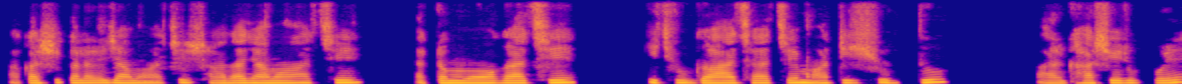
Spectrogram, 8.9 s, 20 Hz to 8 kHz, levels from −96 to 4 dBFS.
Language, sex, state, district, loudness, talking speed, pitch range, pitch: Bengali, female, West Bengal, Dakshin Dinajpur, -18 LUFS, 135 wpm, 185-205 Hz, 195 Hz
